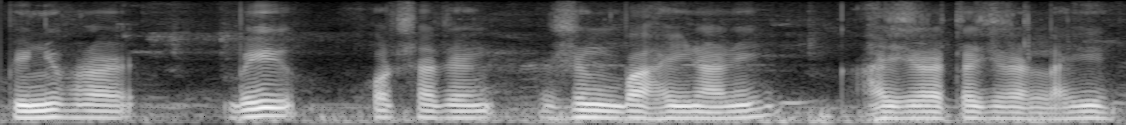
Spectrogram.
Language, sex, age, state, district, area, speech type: Bodo, male, 60+, Assam, Udalguri, rural, spontaneous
